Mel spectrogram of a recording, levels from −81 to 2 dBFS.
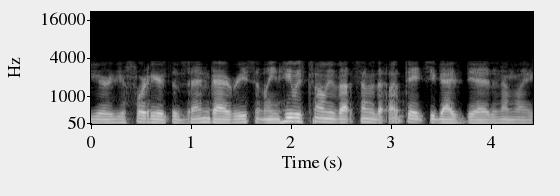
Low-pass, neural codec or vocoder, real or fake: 3.6 kHz; codec, 24 kHz, 1 kbps, SNAC; fake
